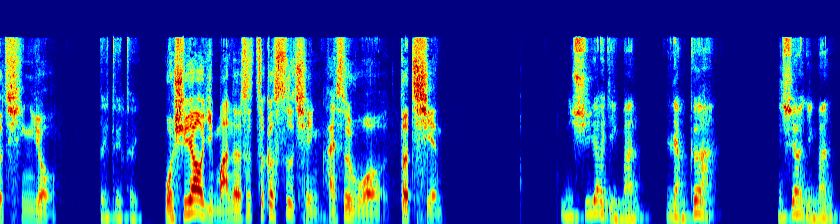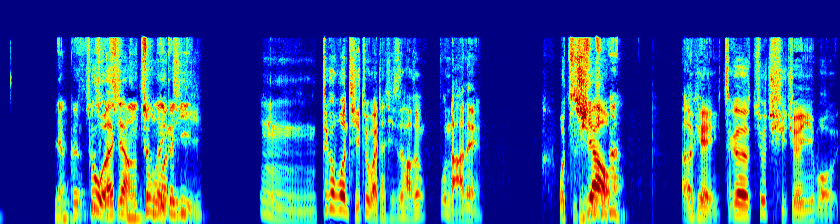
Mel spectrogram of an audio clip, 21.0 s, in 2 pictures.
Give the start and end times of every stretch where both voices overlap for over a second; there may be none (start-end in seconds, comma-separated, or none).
11.6-13.0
